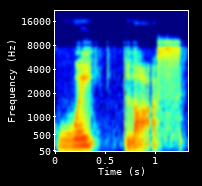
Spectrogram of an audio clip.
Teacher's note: So in the combination weight loss, there's no connection. Your tongue goes up for the T, weight, and hold it there and release it for the L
